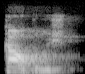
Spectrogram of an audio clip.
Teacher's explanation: A sílaba tônica é a antepenúltima, eu acentuo sempre. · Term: proparoxítona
